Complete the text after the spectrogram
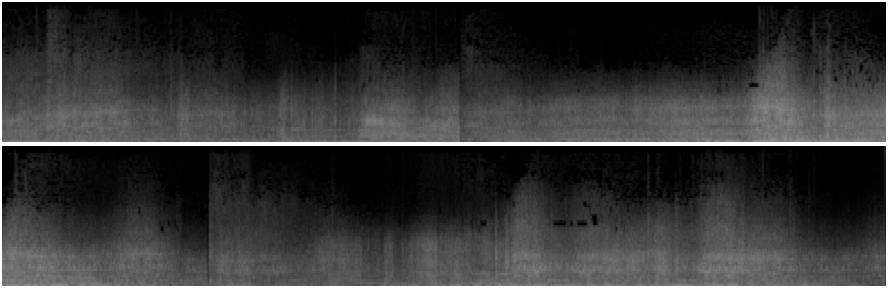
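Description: A racing car engine roars loudly, rising and falling in pitch as it revs and shifts gears.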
